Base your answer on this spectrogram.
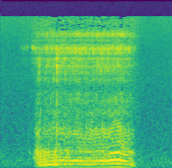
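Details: Boston Terrier dog sleeping soundly in bed, snoring: a single long, loud, buzzing snore lasting about a second and a half, with quiet before and after.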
